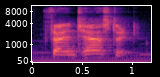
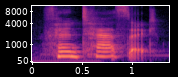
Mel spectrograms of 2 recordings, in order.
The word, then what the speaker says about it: fantastic: Fantastic. Fantastic. Fantastic. Fantastic. Vous entendez bien que donc la deuxième syllabe est accentuée plus que les deux autres.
